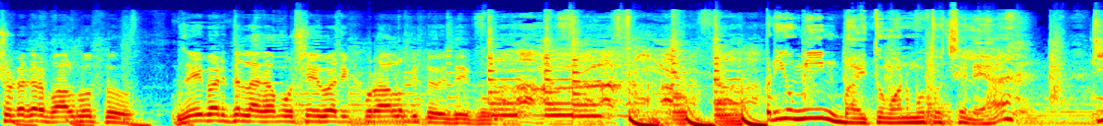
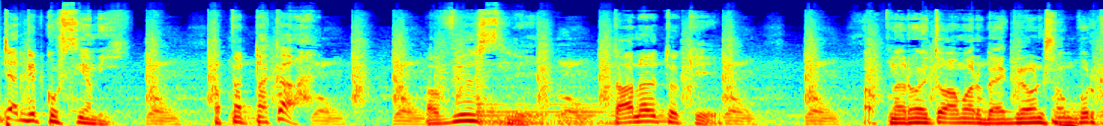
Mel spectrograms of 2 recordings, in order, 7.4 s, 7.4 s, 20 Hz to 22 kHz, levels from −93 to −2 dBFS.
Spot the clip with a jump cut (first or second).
first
